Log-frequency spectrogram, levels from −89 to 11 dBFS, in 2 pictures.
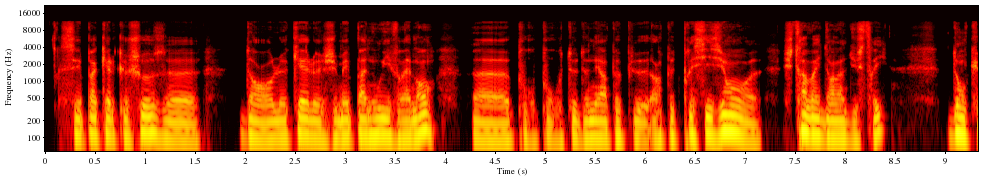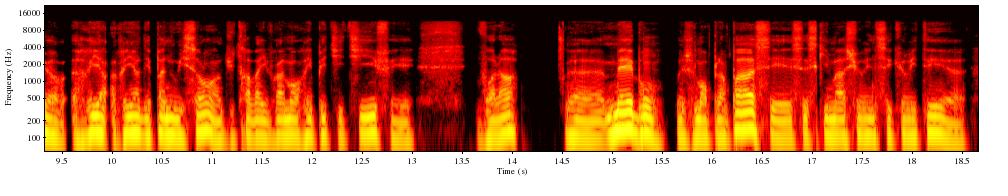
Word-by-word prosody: C'est 105 - -4
pas 110 -2 -1
quelque 105 0 -3
chose, 115 -1 0
heu, 90 -2 -1 0.4
dans 95 -3 -1
lequel, 100 +2 0
heu, 95 - -1
je 100 +3 -3
m'épanouis 105 +2 0
vraiment. 100 +6 0 0.4
Heu, 90 -2 -1
pour 85 -4 -10
pour 85 -3 -8
te 100 - -7
donner 95 +1 -1
un 95 - 0
peu 95 +2 -4
pl 95 0 -6
un 100 -1 -4
peu 100 +3 -6
de - - -22
précision, 115 0 +2
heu, 85 - -6 0.3
je - - -4
travaille 110 -5 +2
dans 100 0 0
l'industrie. 95 +5 -3 0.6
Donc, 110 -2 +1
heu, 115 - +3
r 95 - -3
rien 115 +5 +3
rien 120 +1 +3
d'épanouissant, 110 +1 +2
hein. - - 0
Du 90 -1 -8
travail 100 +2 -1
vraiment 105 +2 +1
répétitif 105 +3 -2
et 90 -3 -5 0.6
voilà. 100 +7 +1 0.5
Heu, 95 -2 0
mais 135 +5 +9
bon, 115 -9 +3
je 100 -1 -3
m'en 100 - +2
plains 100 +2 -2
pas, 140 +7 +7
c'est 100 -4 -1
c'est 95 +4 -3
ce - - -3
qui 110 - -1
m'a 105 0 +3
assuré 105 +1 -1
une 105 - 0
sécurité, 105 +3 -1
heu, 85 -3 -4
100 Hz, 185 wpm, -23 LUFS, 95-110 Hz, 0.6 s, mais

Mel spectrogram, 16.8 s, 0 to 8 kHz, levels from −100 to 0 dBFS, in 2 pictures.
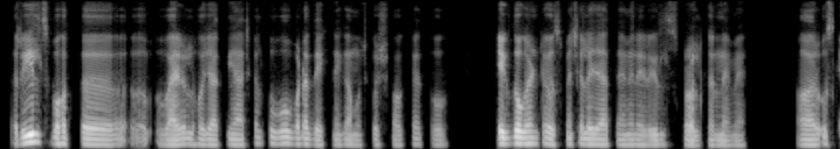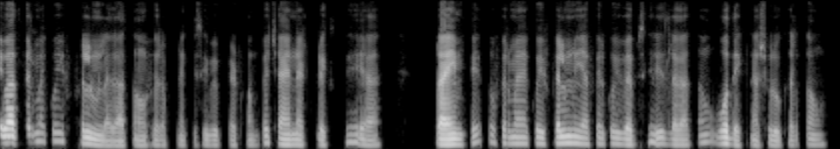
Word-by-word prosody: Reels 150 +6 +9
बहुत 120 0 +3
अ, 105 -1 0 0.2
viral 100 +2 +1
हो 105 -1 -3
जाती 100 +1 -2
हैं 100 - 0
आजकल 110 +6 -7
तो 125 +1 -6
वो 125 +1 +1
बड़ा 115 -1 0
देखने 100 0 -5
का 105 - -4
मुझको 95 +1 -9
शौक 95 -1 -12
है 110 - -8
तो 100 -2 -12 0.5
1-2 120 +1 +9
घंटे 120 0 +2
उसमें 110 +1 -1
चले 105 0 +1
जाते 100 0 -1
हैं 100 - -3
मेरे 100 -1 -3
रील्स 100 +1 -5
स्क्रॉल 95 -1 -2
करने 95 -2 -4
में। 95 0 -10 0.5
और 100 0 0
उसके 140 - -1
बाद 135 0 +9
फिर 150 - -8
मैं 165 -1 -8
कोई 170 -1 -7
फ़िल्म 120 -9 0
लगाता 85 +1 -5
हूँ 90 0 -6
फिर 95 - -8
अपने 95 +1 -14
किसी 90 +2 -13
भी 95 - -6
प्लेटफ़ॉर्म 95 0 -13
पे 135 - -5
चाहे 105 -5 0
नेटफ्लिक्स 100 -1 -5
पे 150 -3 -7
या 90 -2 -5 0.6
प्राइम 105 0 +8
पे, 135 - -5
तो 150 - -14
फिर 130 -1 -7
मैं 125 0 -2
कोई 125 - -1
फ़िल्म 130 +3 +2
या 120 -2 0
फिर 115 +1 -8
कोई 115 0 -5
वेब 105 -3 -1
सीरीज 120 -7 -5
लगाता 100 +6 -5
हूँ, 150 +1 -9
वो 125 0 +4
देखना 95 -2 -6
शुरू 90 +1 -5
करता 95 +3 -11
हूँ 100 0 -10
105 Hz, 235 wpm, -25 LUFS, 95-120 Hz, 0.6 s, रील्स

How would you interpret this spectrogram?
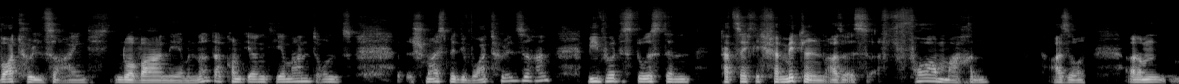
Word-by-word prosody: Worthülse 115 -6 +2
eigentlich 100 +2 -9
nur 110 -3 +4
wahrnehme, 95 -2 +2
ne? 120 - -2
Da - - -1
kommt 125 -3 -1
irgendjemand 120 +3 0
und 120 -1 -6 0.6
schmeißt 125 0 -1
mir 125 - +3
die 110 -3 -2
Worthülse 160 - -3
ran. 185 +3 -4 0.3
Wie 130 0 +2
würdest 145 -3 0
du 130 0 +5
es 130 -1 +1
denn 120 -2 0 0.3
tatsächlich 120 +1 +1
vermitteln, 120 -6 +5
also, - - +1
es - - -5
vormachen? 115 -7 -2 0.6
Also, 105 -1 0 0.5
ähm, 110 +1 +4
120 Hz, 130 wpm, -25 LUFS, 105-130 Hz, 0.6 s, du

